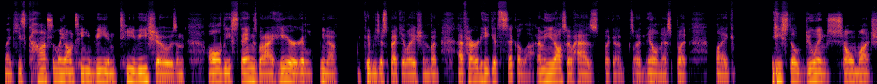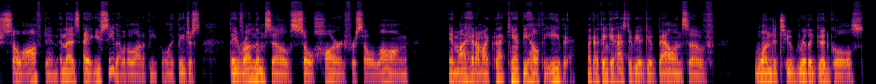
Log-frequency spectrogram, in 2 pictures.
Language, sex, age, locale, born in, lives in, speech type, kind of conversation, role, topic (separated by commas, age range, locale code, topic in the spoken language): English, male, 30-34, en-US, United States, United States, conversation, unstructured, none, What strategies help you keep going when working toward something important?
